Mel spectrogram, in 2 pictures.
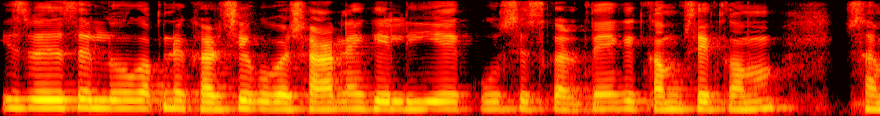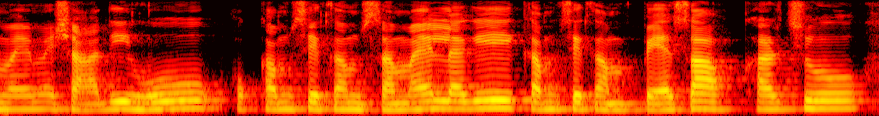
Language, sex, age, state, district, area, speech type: Hindi, female, 60+, Madhya Pradesh, Gwalior, urban, spontaneous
